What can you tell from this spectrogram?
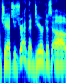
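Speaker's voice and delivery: ordinary talk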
